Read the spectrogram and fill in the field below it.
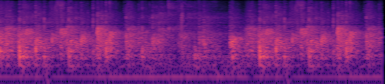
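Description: A crowd applauds warmly, a dense steady patter of many hands clapping at even loudness throughout, with a faint low hum underneath.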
